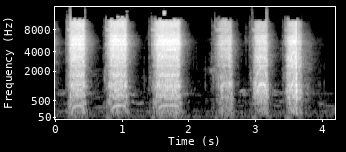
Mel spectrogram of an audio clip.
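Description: Cordless drill run in about six short trigger pulls, the motor spinning up and winding down each time, driving a screw into furniture wood.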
